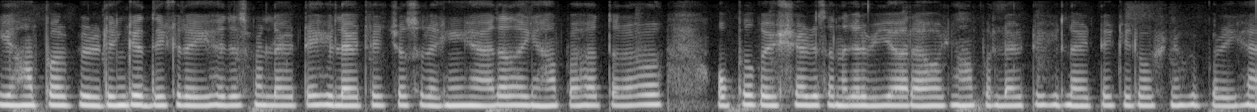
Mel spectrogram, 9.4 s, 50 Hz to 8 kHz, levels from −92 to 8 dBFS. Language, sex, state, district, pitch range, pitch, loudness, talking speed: Hindi, male, Punjab, Pathankot, 230-240 Hz, 235 Hz, -14 LUFS, 215 wpm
